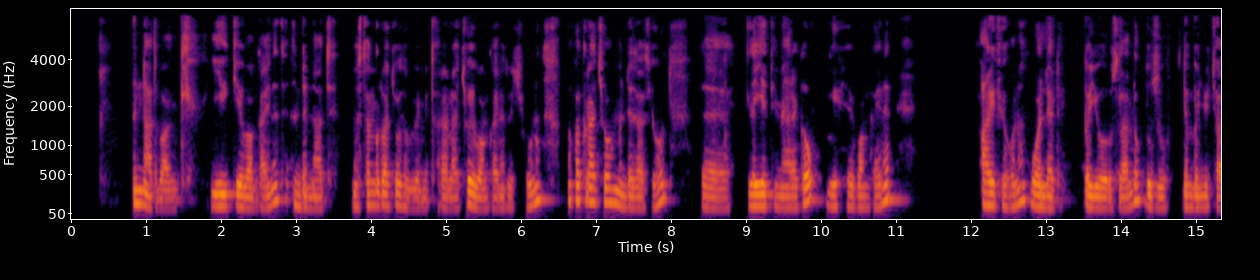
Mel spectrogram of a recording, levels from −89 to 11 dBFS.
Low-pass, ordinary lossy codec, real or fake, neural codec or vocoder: 7.2 kHz; MP3, 48 kbps; fake; autoencoder, 48 kHz, 128 numbers a frame, DAC-VAE, trained on Japanese speech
